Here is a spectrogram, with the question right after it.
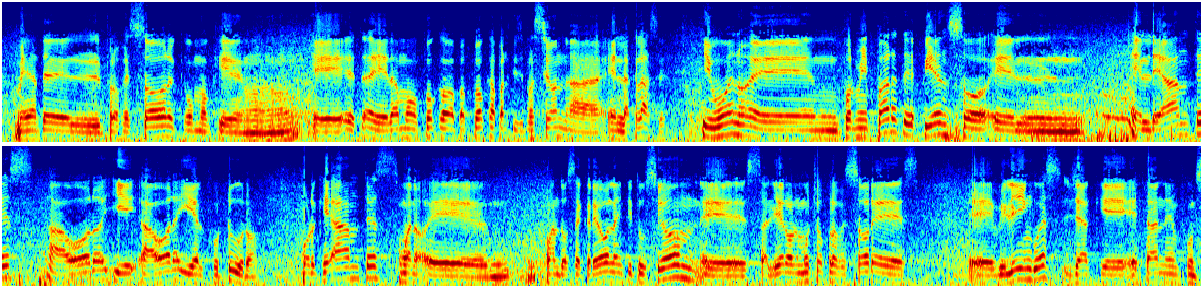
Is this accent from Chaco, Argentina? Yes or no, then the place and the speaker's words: yes; Misión Nueva Pompeya, Chaco, Argentina; Spanish is a second language; soy de Misión Nueva Pompeya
